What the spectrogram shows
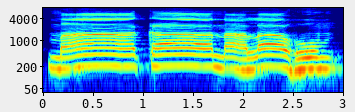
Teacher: এখানে কাফের মধ্যে টান হবে, নুনের মধ্যে টান হবে না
